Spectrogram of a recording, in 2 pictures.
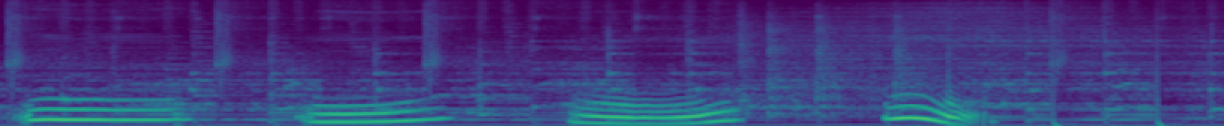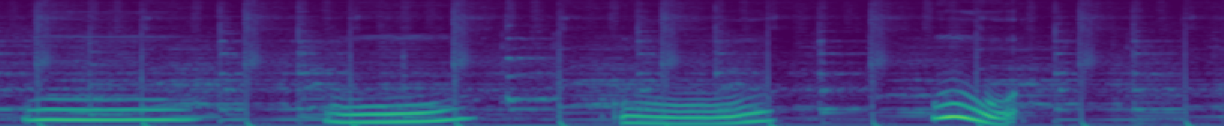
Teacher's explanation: Al pronunciar la tenemos que juntar los labios hacia adelante formando un agujero. Al mismo tiempo la lengua se va hacia atrás y su superficie trasera se levanta hacia el paladar blando. · Al mismo tiempo la lengua se va hacia atrás y su superficie trasera se levanta hacia el paladar blando. La úvula está pegada a la pared de la garganta y vibra la cuerda vocal. · Term: vocal U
